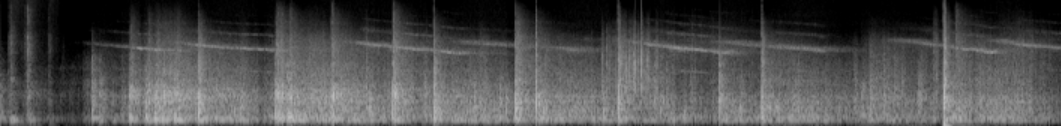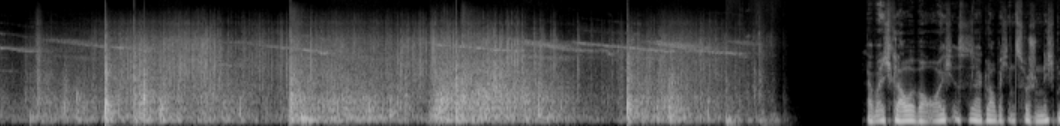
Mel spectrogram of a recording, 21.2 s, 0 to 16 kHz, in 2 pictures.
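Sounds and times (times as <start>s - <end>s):
New Year's firecracker bangs: 0.0s - 18.4s
New Year's fireworks rocket pops: 0.0s - 18.4s
continuous crackling rumble of New Year's celebration: 0.3s - 16.4s
speech: 19.4s - 21.1s.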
